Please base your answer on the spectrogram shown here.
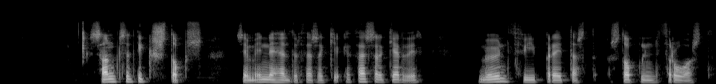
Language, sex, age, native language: Icelandic, male, 30-39, Icelandic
